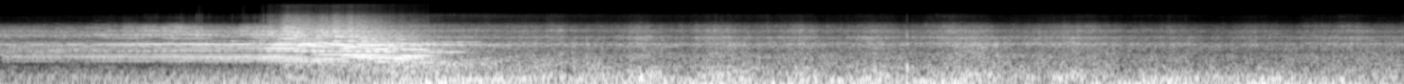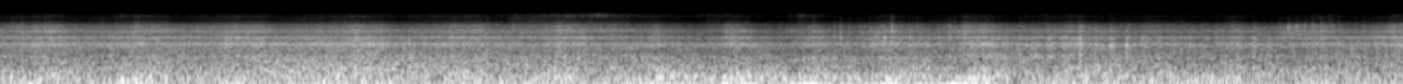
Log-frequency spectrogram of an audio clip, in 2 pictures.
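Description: Freight locomotive's air horn sounding a chord of several notes that drops in pitch as the lead locomotive passes about three seconds in. Then the steady rumble and rhythmic clickety-clack of a long double-stack intermodal train's wheels rolling by on the rails.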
